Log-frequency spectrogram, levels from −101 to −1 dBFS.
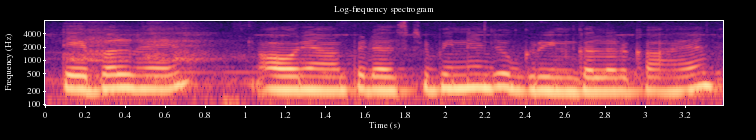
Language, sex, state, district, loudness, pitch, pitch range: Hindi, female, Chhattisgarh, Raipur, -14 LUFS, 220 Hz, 210-235 Hz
